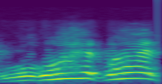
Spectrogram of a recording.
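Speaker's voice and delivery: high, stammered imitation of surprise; mock startled. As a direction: act caught out, pitch jumping up. Acted startled reaction of the kids.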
